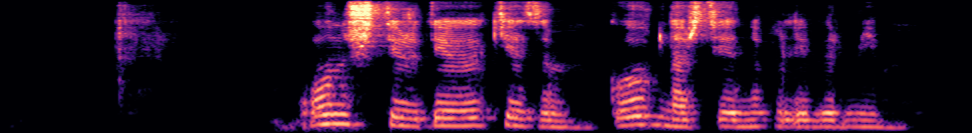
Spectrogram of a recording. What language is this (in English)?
Kazakh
